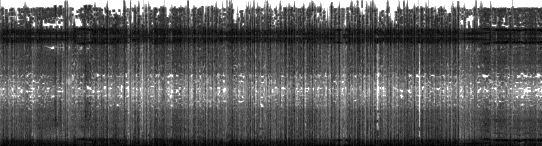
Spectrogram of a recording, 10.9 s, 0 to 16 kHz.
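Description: Volkswagen Golf GTI MK6's turbocharged four-cylinder engine running hard through an autocross run, heard loud and steady inside the cabin along with road noise.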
